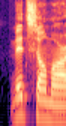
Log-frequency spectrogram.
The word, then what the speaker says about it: Midsommar: Midsommar, I use the proper Swedish pronunciation to get the respect it deserves, because it is a movie worthy of your respect.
